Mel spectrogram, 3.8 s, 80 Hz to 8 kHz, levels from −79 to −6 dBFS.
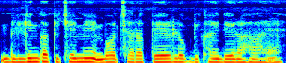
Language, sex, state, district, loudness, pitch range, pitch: Hindi, male, Arunachal Pradesh, Lower Dibang Valley, -16 LUFS, 140-150 Hz, 145 Hz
